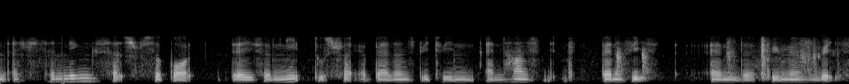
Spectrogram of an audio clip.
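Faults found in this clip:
Packet loss filled with silence, 0.62 s: a 20 ms dropout in the speech with hard edges. This fits one lost packet at a 20 ms packet size. The receiver played silence with no concealment. The G.711 telephone coding band of roughly 200 Hz to 3.4 kHz can be heard around the gap.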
